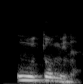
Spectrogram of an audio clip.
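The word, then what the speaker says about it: اؤتمن: وحال بدء، وده الكلام ده حال البدء فقط، وحال بدء ابدلن، يعني ابدل الهمزه الساكنه، هنا همزه القطع قصده بهمزه الساكنه، ابدلن همزا سكن ياء بايتوني وواوا بايتمن، يعني ابدلها ياء في كلمه ايتوني وواو في كلمه اوتمن او ائتمن.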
